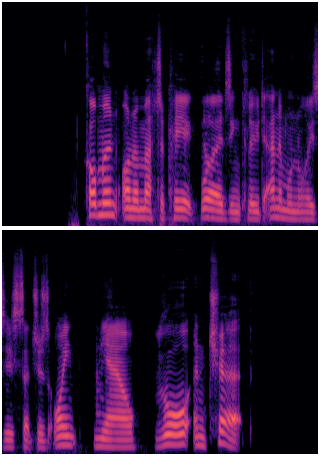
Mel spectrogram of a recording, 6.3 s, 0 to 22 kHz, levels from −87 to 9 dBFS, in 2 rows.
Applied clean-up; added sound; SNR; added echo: neural mask model DeepFilterNet 3.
